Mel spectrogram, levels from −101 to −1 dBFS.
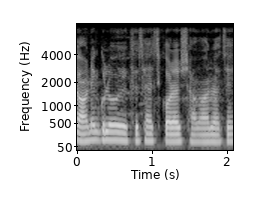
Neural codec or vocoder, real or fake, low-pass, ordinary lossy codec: none; real; 7.2 kHz; none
